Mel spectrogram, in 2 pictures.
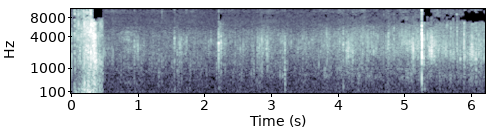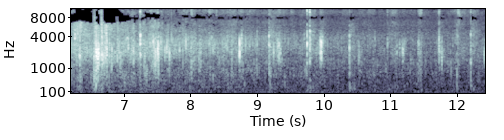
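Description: A loud handling knock at the start, then footsteps and trekking-pole taps on a gravel track. They are loudest as the walker passes close by, about five to seven seconds in, then grow fainter as he moves away.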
